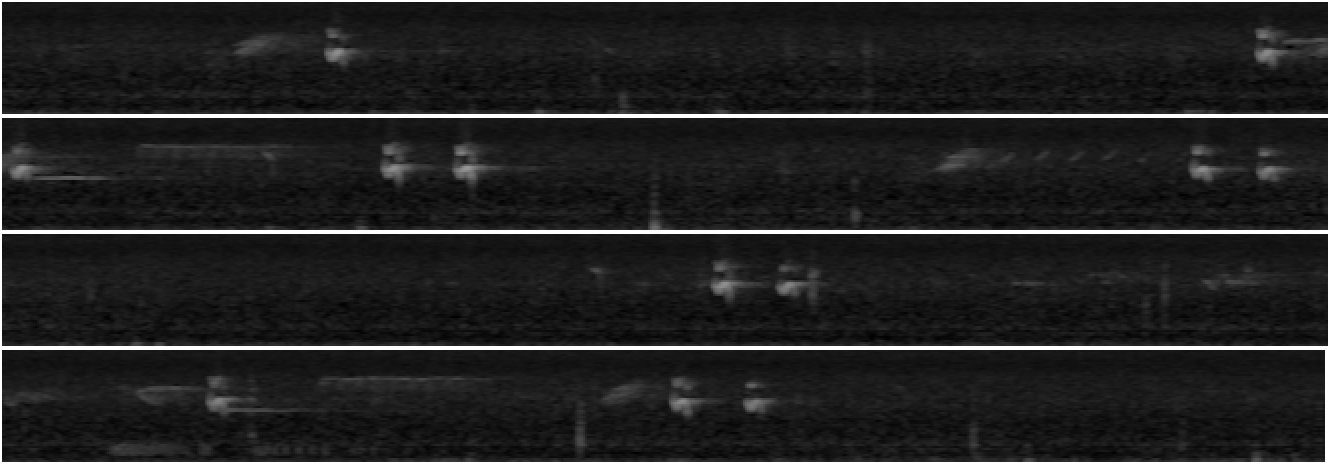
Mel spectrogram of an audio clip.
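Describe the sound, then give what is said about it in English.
A lone wild bird nearby gives repeated short, high chirping calls in loose pairs and clusters, spaced every couple of seconds, over a steady low rumble of background noise. “One lone bird. And it's real nearby right now.”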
